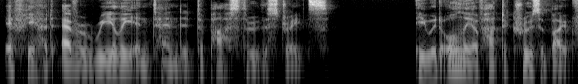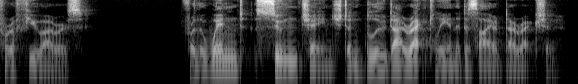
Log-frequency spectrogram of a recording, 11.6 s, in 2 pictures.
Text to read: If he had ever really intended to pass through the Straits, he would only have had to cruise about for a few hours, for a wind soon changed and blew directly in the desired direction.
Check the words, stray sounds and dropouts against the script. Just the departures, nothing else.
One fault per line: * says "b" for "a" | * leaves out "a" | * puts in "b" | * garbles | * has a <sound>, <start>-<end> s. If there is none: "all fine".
* says "the" for "a"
